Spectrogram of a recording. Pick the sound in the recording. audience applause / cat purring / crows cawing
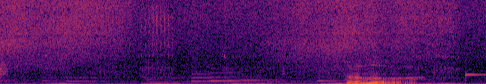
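cat purring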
